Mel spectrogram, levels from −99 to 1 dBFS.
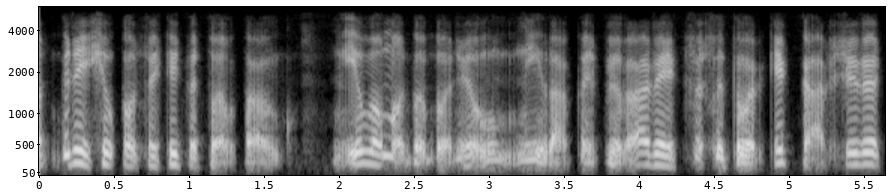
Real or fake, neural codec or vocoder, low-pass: fake; autoencoder, 44.1 kHz, a latent of 192 numbers a frame, MeloTTS; 5.4 kHz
